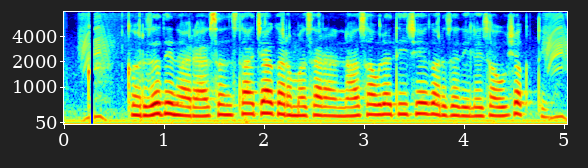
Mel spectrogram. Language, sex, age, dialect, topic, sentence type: Marathi, female, 25-30, Varhadi, banking, statement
